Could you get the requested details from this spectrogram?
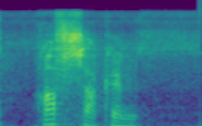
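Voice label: "afzakken", Dutch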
